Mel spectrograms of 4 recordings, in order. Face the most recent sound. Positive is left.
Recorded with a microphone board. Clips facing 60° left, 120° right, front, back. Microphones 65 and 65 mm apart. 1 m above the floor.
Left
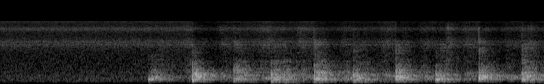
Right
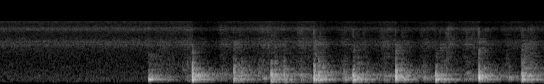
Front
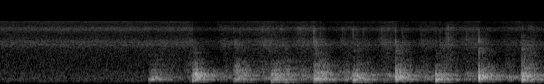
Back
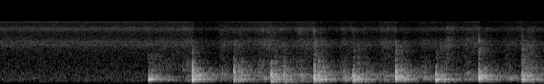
turn(degrees=-75)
